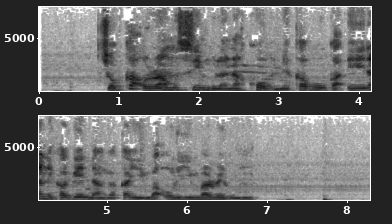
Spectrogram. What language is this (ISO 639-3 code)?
lug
